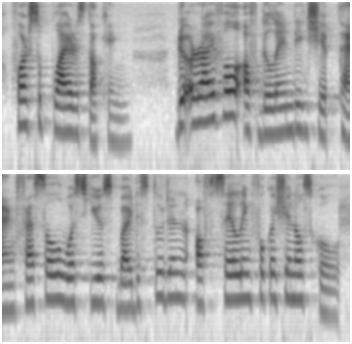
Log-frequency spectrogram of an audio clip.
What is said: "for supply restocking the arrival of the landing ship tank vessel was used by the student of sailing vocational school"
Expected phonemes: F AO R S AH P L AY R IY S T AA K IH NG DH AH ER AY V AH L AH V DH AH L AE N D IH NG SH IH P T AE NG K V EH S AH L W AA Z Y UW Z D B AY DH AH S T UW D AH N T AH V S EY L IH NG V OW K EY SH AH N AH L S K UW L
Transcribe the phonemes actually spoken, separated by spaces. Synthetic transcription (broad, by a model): F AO R S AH P L AY R IY S T AA K IH NG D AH ER AY V AH L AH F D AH L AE N D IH NG SH IH P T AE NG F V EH S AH L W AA S Y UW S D B AY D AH S T UW D AH N T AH F S EY L IH NG F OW K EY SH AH N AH L S K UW L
